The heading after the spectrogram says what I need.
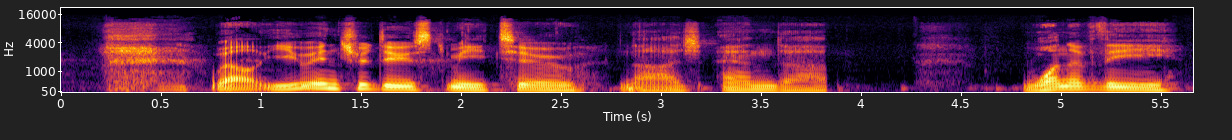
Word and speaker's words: Nagy: author of Hungarian descent Ivan Naj naj is spelled hyphenated n a g y and I can't say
